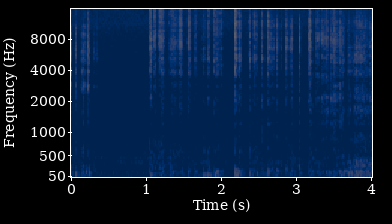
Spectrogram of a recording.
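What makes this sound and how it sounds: A small crumpled piece of thin white paper is held in both hands while fingertips rub and crinkle it close to the microphone. A short burst of crackling gives way to a near-silent pause. Then a steady run of dense, bright crinkles and rustles follows, with a soft low rumble underneath.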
